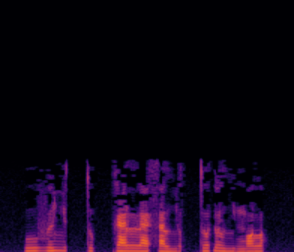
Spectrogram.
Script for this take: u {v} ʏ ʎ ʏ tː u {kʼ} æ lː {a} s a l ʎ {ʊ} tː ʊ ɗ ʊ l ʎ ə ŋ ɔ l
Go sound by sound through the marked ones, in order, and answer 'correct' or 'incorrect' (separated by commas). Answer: correct, incorrect, incorrect, incorrect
